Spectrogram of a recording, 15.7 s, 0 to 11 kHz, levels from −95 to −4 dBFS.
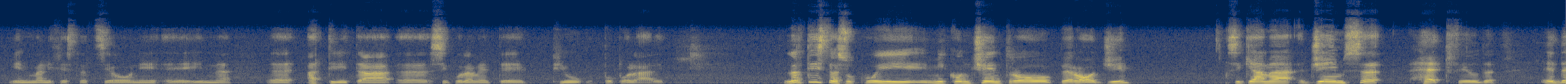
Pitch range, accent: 125-165 Hz, native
